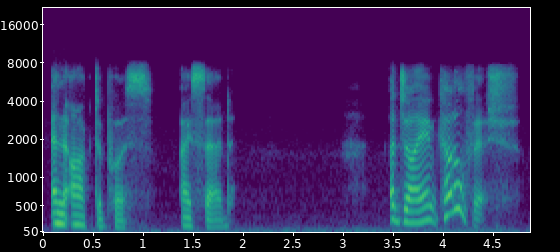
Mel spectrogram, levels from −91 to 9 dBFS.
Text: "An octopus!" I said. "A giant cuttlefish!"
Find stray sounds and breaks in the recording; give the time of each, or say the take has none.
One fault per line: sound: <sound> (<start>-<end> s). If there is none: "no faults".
no faults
